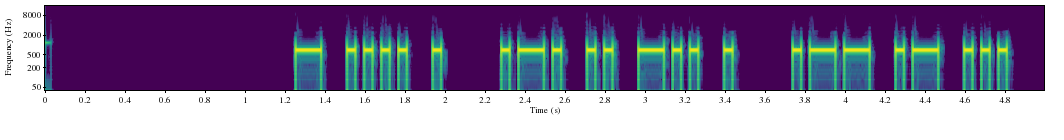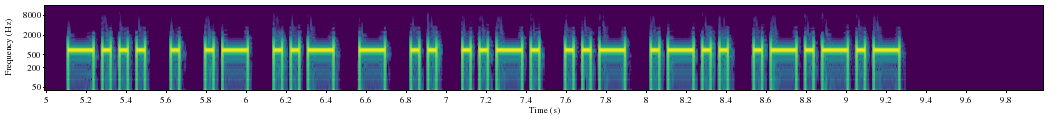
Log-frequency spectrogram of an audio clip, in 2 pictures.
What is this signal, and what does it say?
Morse code, heard as a keyed tone, about 28 wpm, 700 Hz. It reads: THE RIDE WAS BEAUTIFUL.
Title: Sentences from Top 1200 Words 28wpm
